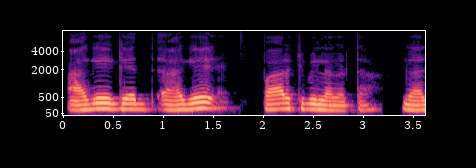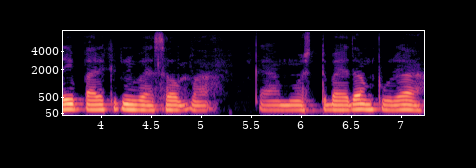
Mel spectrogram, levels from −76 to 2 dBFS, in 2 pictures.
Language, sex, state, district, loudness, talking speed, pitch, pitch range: Hindi, male, Bihar, East Champaran, -15 LUFS, 130 wpm, 135 Hz, 125-145 Hz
